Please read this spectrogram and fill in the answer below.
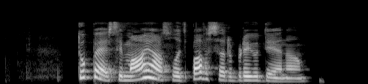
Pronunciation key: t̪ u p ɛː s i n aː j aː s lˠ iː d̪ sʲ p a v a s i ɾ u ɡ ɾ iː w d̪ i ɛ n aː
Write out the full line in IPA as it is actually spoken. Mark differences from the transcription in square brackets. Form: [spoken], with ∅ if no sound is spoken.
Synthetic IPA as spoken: t̪ u p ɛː s i [m] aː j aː s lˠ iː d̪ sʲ p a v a s [a] ɾ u [b] ɾ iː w d̪ i ɛ n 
